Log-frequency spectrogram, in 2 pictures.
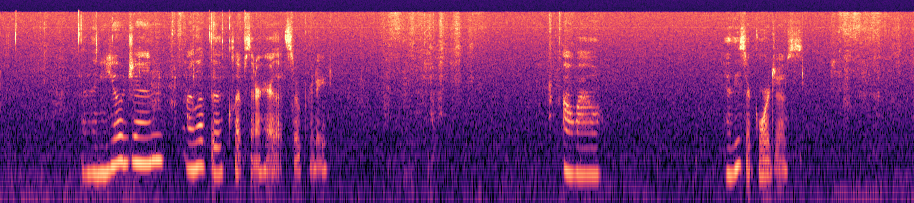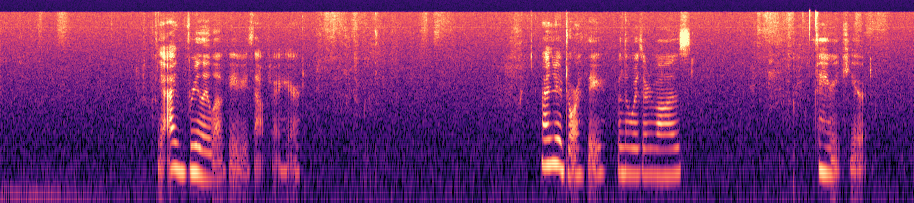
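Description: Paper pages rustle as a book's pages are turned by hand.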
